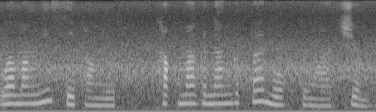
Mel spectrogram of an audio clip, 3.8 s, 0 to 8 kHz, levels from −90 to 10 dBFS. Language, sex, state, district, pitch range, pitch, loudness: Garo, female, Meghalaya, North Garo Hills, 230-250 Hz, 235 Hz, -21 LUFS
